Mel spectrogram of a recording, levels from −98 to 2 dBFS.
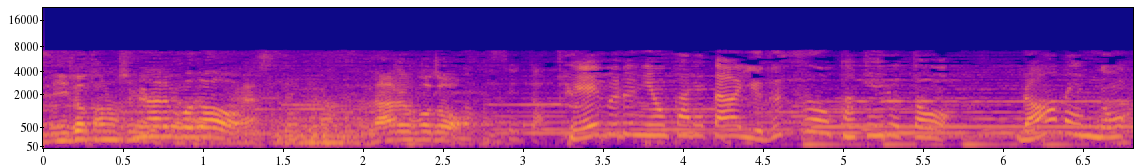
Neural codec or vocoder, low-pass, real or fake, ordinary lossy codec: autoencoder, 48 kHz, 128 numbers a frame, DAC-VAE, trained on Japanese speech; 7.2 kHz; fake; MP3, 32 kbps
